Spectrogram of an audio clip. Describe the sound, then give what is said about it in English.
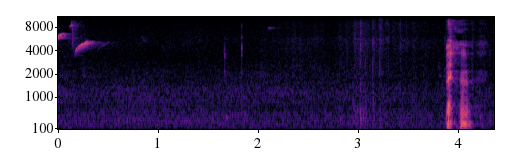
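A blackbird flies past on a cold, windy morning in Cashel, Ireland, on New Year's Day 2013: two quick, loud bursts of wingbeats whoosh by near the end, after a brief high chirp at the start over steady outdoor hiss. No one speaks. “As is, you just heard, supersonic Mr. Blackbird.”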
